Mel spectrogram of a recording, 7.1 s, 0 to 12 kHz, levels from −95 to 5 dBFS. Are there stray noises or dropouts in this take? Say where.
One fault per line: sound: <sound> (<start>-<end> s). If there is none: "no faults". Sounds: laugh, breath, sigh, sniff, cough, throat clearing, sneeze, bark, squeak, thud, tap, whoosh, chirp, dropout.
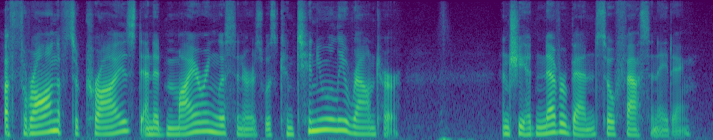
sound: whoosh (4.4-4.8 s)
